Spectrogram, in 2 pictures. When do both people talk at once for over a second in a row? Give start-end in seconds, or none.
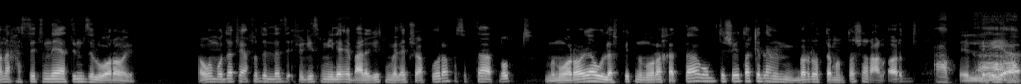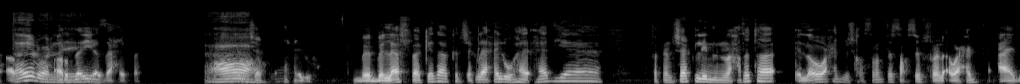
9.6-11.2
